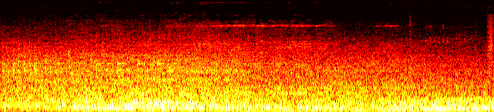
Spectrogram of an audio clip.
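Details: Steady roar of road traffic with deep engine rumble and a constant broad hiss, no animal voices standing out.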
